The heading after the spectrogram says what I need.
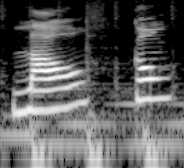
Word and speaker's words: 劳工: And this is pronounced with a second tone and then a first tone. 劳工.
